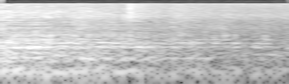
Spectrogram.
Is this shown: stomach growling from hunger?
yes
